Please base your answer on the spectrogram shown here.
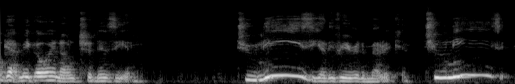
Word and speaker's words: Tunis: There's actually a place in Tunisia called Tunis. It's not Tunis, it's Tunis.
